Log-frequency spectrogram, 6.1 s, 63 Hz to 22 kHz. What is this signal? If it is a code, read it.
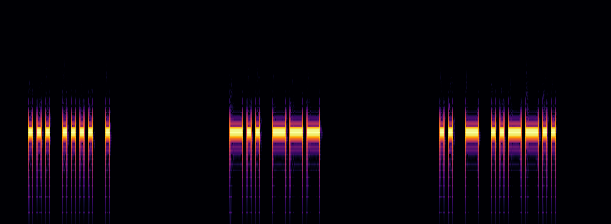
Morse code, heard as a keyed tone, about 27 wpm, 700 Hz. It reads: SHE DO IT?
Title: 4x Word-Spacing - Sentences from Top 100 Words - 28wpm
